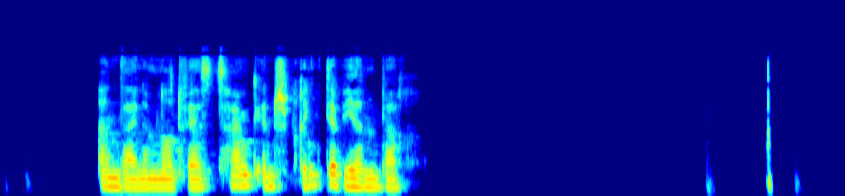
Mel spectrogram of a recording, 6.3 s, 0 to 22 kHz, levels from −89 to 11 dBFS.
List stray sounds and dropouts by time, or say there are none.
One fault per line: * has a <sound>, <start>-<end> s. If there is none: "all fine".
all fine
